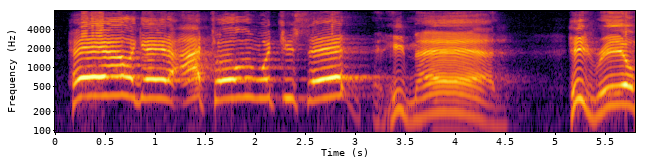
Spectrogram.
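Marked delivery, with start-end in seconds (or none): 0.1-3.1 high, loud holler across the swamp. Acted. Rabbit calling across to the alligator, hollering loud and high. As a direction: call out to him from far away. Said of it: "Rabbit hollers out".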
